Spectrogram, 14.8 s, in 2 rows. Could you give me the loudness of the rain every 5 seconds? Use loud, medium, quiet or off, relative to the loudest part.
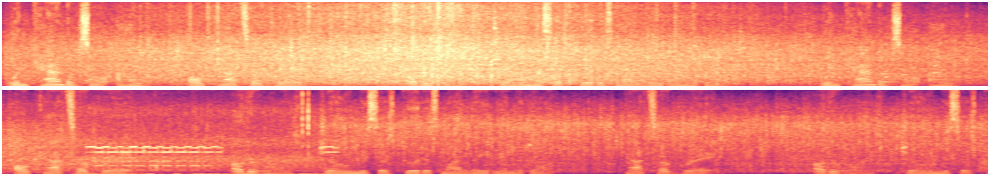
loud, medium, quiet.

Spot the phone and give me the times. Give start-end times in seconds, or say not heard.
7.9-9.9.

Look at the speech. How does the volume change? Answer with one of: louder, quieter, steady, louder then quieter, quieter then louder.
quieter.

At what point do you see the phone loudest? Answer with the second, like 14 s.
8 s.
